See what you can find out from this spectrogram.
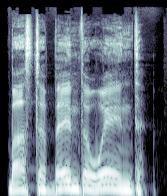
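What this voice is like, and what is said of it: Put-on Nord video game accent. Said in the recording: “You do that too well. ... It's such a bizarre accent. The Skyrim accent, the like Nord accent that they do.”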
